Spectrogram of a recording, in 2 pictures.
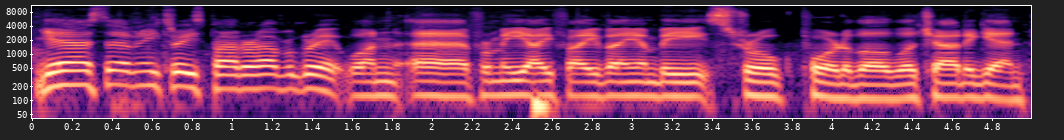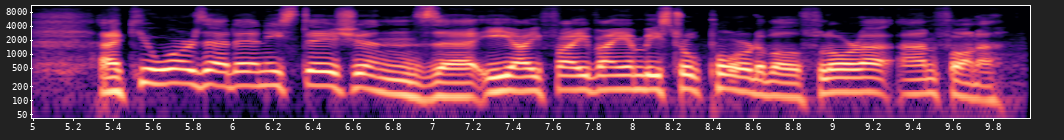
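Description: A man's voice: on the high side, lively intonation, a little fast, darkish tone, slight background noise. A man with an Irish accent, chatting on the air as a ham radio operator from his camper van, upbeat and friendly, spelling out call signs phonetically. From Ireland. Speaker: amateur radio operator on a field activation. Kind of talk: casual on-air radio chat.

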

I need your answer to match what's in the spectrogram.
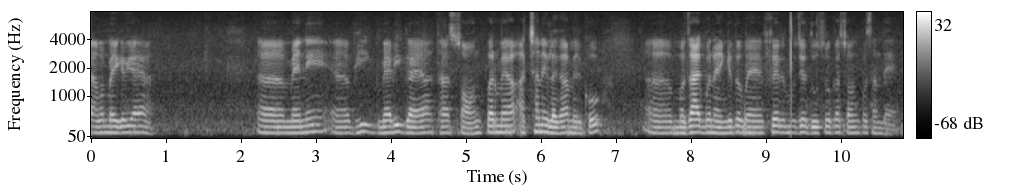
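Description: A man's voice: on the high side, slight background noise. A man from Uttarakhand hosting a casual live stream, reading viewer comments aloud and answering them with easygoing reassurance. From Uttarakhand, India. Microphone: headset.

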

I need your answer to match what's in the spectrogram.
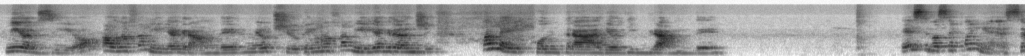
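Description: A woman from Brazil teaching an online Italian lesson, explaining slowly and repeating each example aloud. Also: on the high side, fairly bright tone, echoey room, distant mic, a little hiss or hum, low-quality recording.

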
